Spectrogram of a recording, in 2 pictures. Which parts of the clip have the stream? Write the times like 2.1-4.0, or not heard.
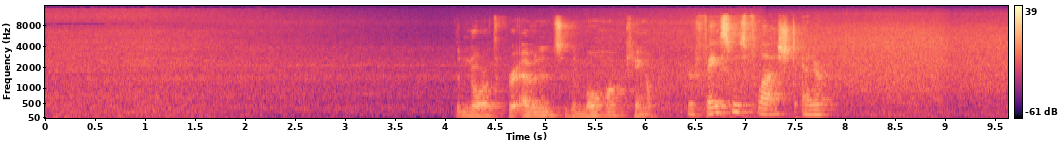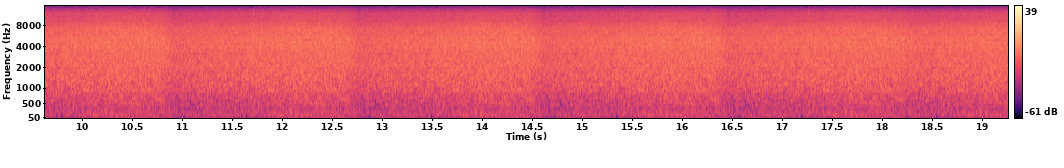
0.0-19.2.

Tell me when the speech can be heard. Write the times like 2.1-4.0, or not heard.
4.1-7.8.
